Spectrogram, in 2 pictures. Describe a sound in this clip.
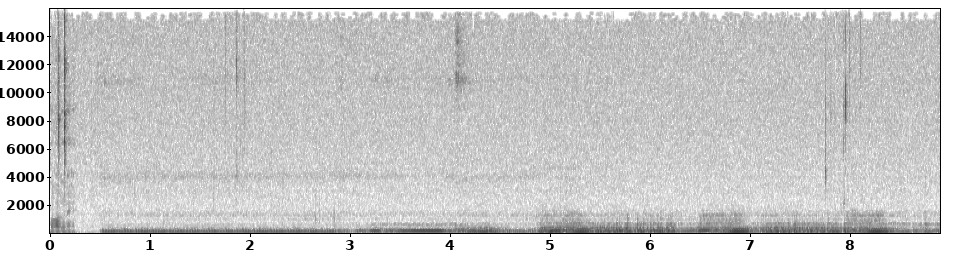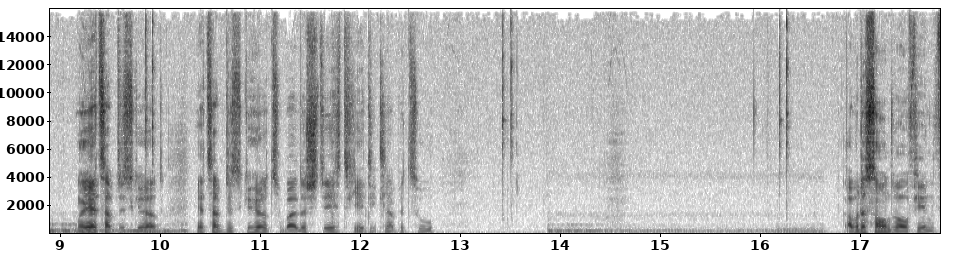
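A car exhaust idles with a deep rumble and revs up in sharp bursts.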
